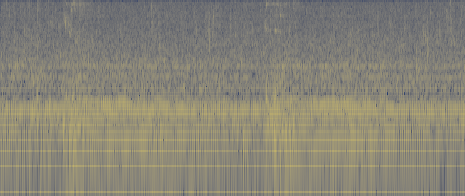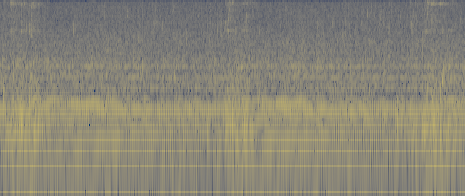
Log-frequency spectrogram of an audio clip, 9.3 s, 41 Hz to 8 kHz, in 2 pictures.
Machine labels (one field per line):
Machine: pump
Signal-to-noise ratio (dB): 6 dB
